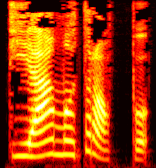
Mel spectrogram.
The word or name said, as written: ti amo troppo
